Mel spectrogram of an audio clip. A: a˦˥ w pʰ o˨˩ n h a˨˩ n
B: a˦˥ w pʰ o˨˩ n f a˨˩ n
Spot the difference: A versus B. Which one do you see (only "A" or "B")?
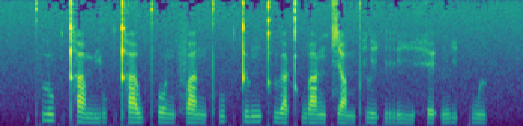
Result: B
